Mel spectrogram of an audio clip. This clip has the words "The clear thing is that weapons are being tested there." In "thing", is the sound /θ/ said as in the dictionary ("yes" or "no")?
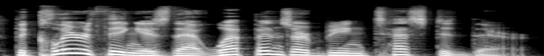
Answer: yes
